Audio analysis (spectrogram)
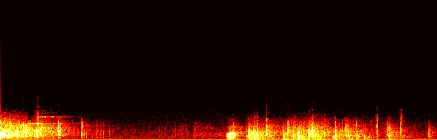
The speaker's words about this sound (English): Well, you're no gentleman. You knocked Miss Moore out with a bottle.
